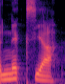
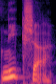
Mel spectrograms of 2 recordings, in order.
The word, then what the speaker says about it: Niksha: So I kept calling you Nixia. It's Niksha. Here we go.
